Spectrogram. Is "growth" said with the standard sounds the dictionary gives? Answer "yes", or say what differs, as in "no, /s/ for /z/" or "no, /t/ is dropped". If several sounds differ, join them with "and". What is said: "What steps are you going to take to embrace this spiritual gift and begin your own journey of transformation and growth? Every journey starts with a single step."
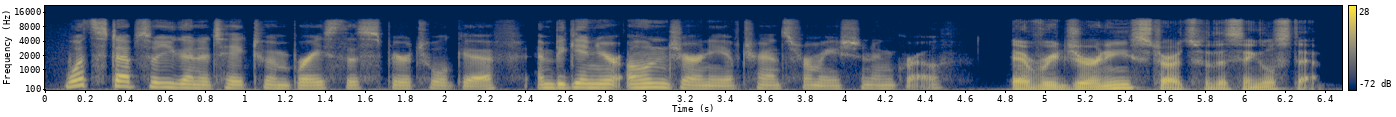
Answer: yes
